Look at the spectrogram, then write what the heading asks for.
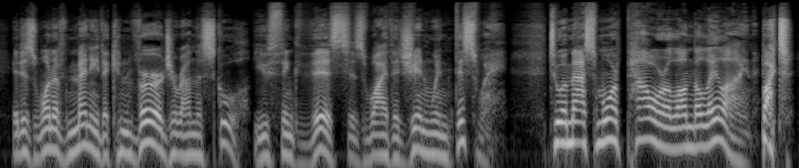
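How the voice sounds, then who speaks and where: A man's voice: medium pitch, no room sound, studio quality. A man narrating a fantasy adventure as a game master, in a theatrical storytelling manner addressed to the player. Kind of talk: dramatic second-person fantasy narration in a video game.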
